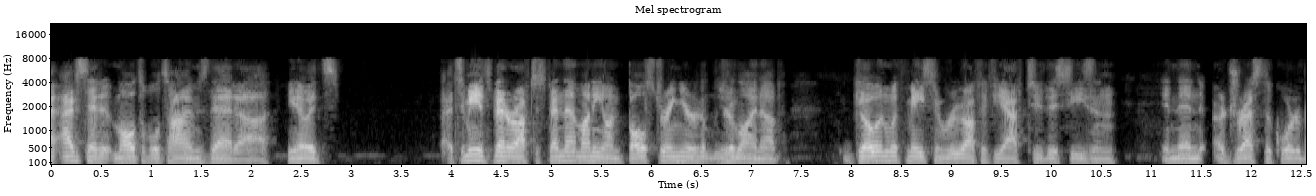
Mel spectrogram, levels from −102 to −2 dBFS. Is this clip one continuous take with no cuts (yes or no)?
no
